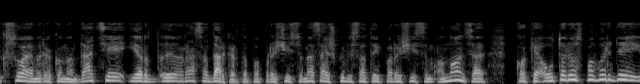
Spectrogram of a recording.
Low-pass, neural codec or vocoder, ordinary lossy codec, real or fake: 7.2 kHz; none; MP3, 32 kbps; real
